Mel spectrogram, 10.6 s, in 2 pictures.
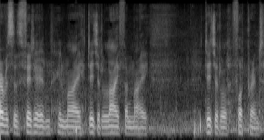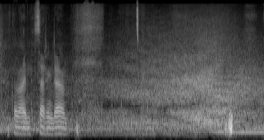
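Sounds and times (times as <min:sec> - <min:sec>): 
speech: 0:00.0 - 0:03.3, 0:04.1 - 0:07.1
road traffic passing: 0:00.0 - 0:10.5.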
